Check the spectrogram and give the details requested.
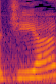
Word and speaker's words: Jia: we wrap it up we are gia salon and spa and that's spelled with a j confuses a lot of people but we are at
